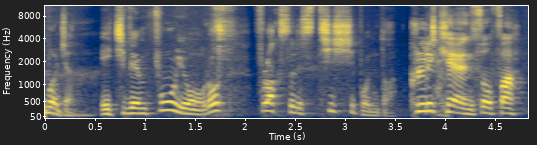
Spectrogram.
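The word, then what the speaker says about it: Kulicke & Soffa: 클리케 앤 소파. 아, 그래. 그 발음이 헷갈렸어.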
